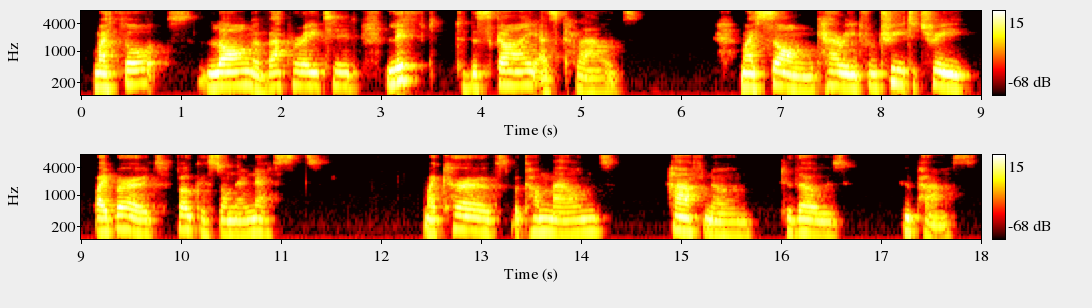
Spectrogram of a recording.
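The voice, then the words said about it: Appealing accent. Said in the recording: “your accent is also intoxicating”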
